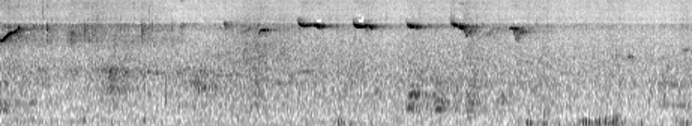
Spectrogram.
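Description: Faint outdoor bird calls: a run of short, high, down-sliding chirps around the middle, with a few lower clucking notes mixed in. A few low rumbles come near the end.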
